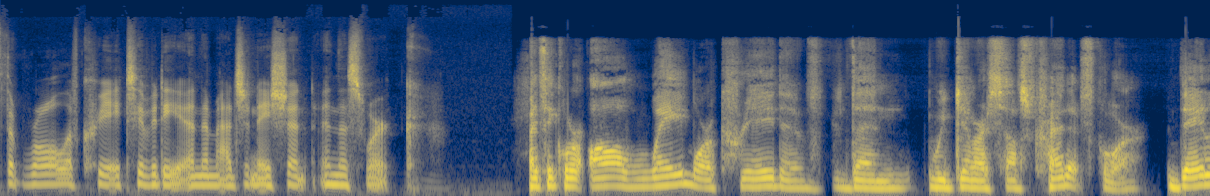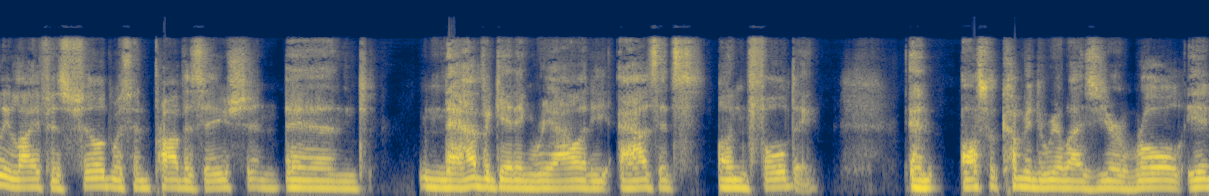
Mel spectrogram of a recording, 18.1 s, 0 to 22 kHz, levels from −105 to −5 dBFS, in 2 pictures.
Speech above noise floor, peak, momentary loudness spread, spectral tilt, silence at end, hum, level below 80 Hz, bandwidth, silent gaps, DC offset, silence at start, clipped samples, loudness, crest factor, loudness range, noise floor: 45 dB; 0 dBFS; 10 LU; -5 dB/octave; 0 s; none; -50 dBFS; 11.5 kHz; none; under 0.1%; 0.05 s; under 0.1%; -17 LUFS; 18 dB; 2 LU; -62 dBFS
